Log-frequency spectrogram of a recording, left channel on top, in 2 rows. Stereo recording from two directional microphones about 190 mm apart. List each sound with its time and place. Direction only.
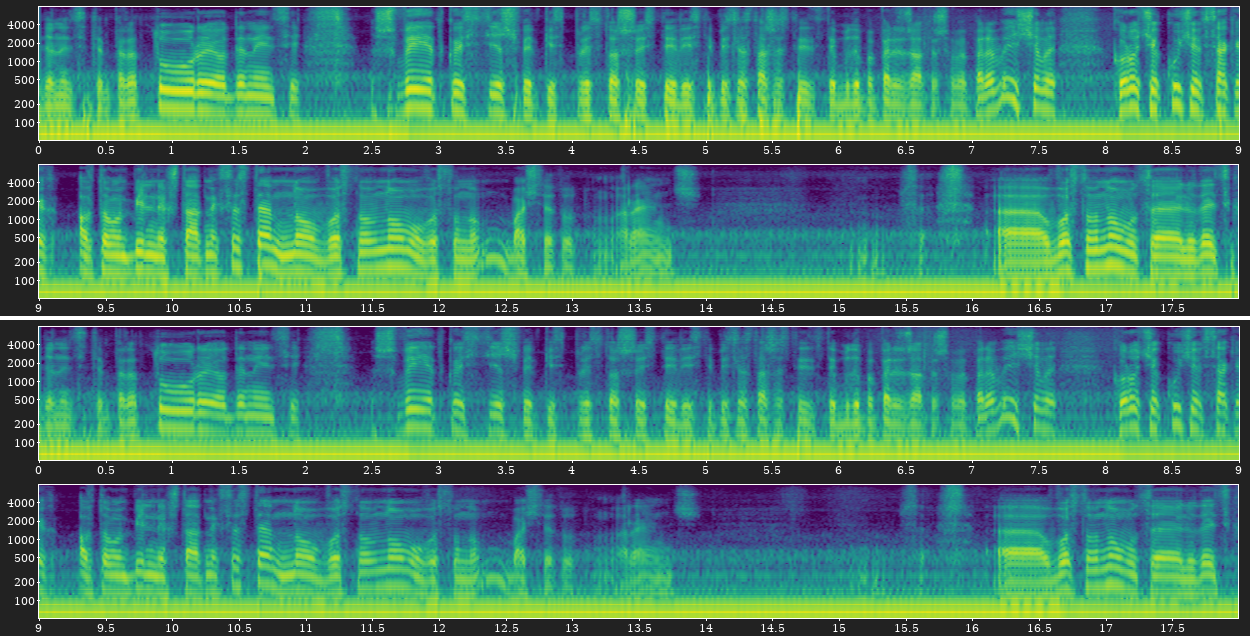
0.0 s speech: 30° left (ahead or behind)
6.0 s speech: 10° left (ahead or behind); by 13.9 s 35° left (ahead or behind)
15.5 s speech: 35° left (ahead or behind)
